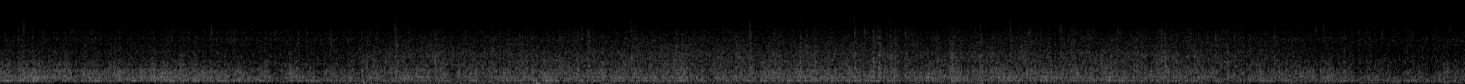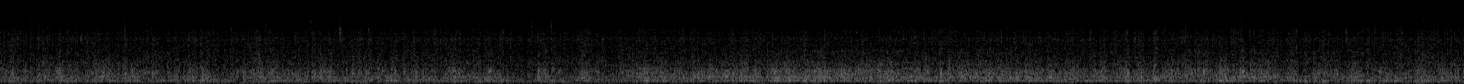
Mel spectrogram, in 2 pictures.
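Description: Steady rain falling, an even wash of rain on surfaces with no break.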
